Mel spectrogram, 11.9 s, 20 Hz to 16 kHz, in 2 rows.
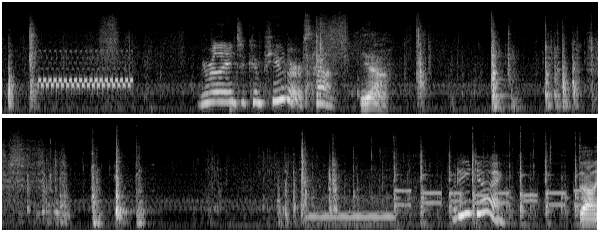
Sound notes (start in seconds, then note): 0.3 phone ringing; 8.9 dialing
